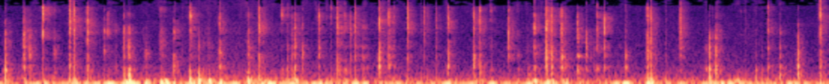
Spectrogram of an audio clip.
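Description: A flat, thin, solid laser-cut plywood heart with a cut-out swirl pattern, palm-sized and held in both hands, is tapped and scratched quickly with long manicured nails. The result is a quiet, continuous stream of rapid, dry clicks and crinkly scratches with bright ticks and a soft low thump beneath, each tap dying away almost instantly.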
